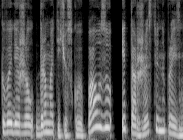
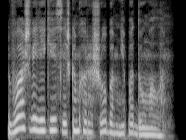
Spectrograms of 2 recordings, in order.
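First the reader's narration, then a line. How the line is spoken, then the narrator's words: Gloomy reply. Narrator (Russian): мрачно отозвалась я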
